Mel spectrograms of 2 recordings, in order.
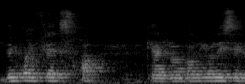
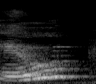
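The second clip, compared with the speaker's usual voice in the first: cheerful shout; 8 semitones higher, 13 dB louder than usual. Real, not acted. Coach cheers finishing move.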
